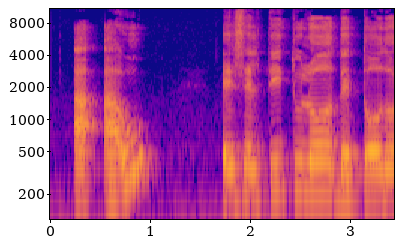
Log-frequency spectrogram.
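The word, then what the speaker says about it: Ahau: Y Aau es el título de todos los jefes, que se escribe A-H-A-U, A-A-U.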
